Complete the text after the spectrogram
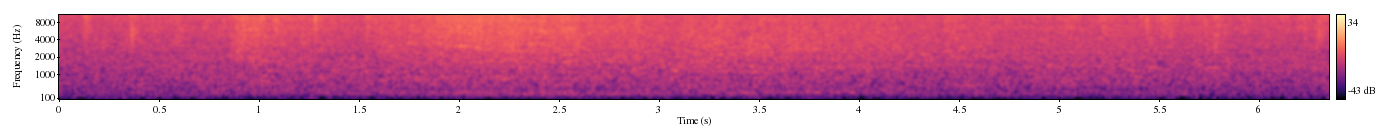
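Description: A car swishes past on a wet road.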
